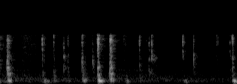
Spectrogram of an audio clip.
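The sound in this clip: Typing on a computer keyboard while writing the title of a paper, with many quick, irregular key clicks and taps in short bursts. No one speaks over the clatter.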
